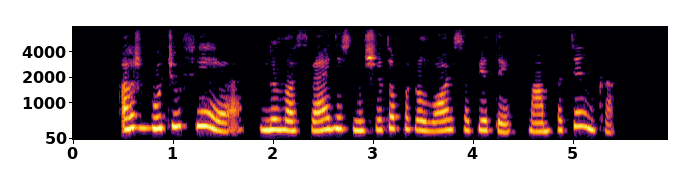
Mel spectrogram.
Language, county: Lithuanian, Vilnius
